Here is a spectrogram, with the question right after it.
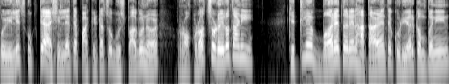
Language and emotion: Goan Konkani, happy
